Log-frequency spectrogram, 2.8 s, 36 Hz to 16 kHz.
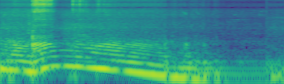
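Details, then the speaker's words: Ford Fiesta ST150 with newly fitted Toyosport stainless non-resonated exhaust and 200-cell high-flow sports cat: deep loud rumble rising and falling with throttle blips, no rattle; normal start-up and revving. "Oh, it sounds Yeah, it's quite nice, I think so."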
